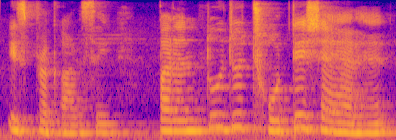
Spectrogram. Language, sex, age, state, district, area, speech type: Hindi, female, 30-45, Madhya Pradesh, Bhopal, urban, spontaneous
